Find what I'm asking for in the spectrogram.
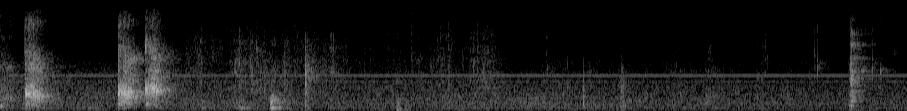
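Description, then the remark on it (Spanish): Several short, harsh coughs come in scattered bursts: one at the start, a quick double cough soon after, then softer hacks and a final cough near the end, with no talking. “Tos mal.”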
